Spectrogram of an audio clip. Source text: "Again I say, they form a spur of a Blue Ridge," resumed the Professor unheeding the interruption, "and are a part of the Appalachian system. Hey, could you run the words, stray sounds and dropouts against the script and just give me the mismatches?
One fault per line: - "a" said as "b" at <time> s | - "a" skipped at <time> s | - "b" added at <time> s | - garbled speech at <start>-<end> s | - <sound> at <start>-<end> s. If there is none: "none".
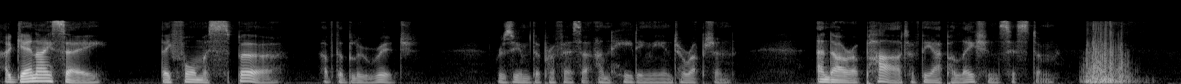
- "a" said as "the" at 3.4 s
- sigh at 10.8-11.6 s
